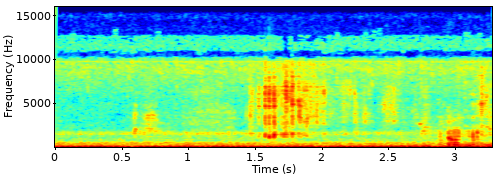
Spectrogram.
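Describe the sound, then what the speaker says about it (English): Someone chews crispy, crunchy breaded Chick-fil-A chicken, giving close, wet crunching bites over a steady low rumble of car-interior noise. "Nice, crispy, crunchy breading"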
